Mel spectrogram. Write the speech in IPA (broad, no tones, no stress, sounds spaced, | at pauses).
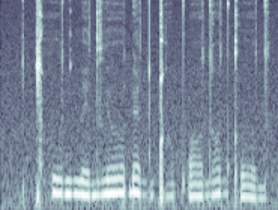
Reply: ǀʰ u d m e d lʲ o ɗ ɛ d ɡ͡ǃ ɔ pʼ ɔ d ɔ d kʼ ʊ d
